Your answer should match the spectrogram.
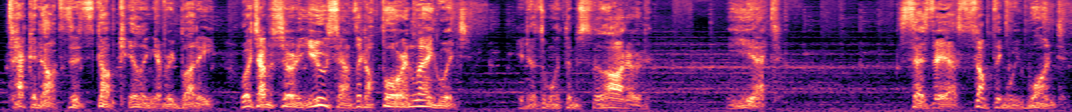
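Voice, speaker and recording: Guy doing gravelly crab warlord villain, sarcastic tough talk, lots of swoops, cartoon fan dub. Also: mid-range voice, very animated, normal speed, darkish tone, faint music behind. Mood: irritated, threatening. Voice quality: gravelly, growling. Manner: sarcastic, mock-casual threats. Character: sardonic, threatening crab-army sea warlord, a tough thug. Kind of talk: fan dub animation acting.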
